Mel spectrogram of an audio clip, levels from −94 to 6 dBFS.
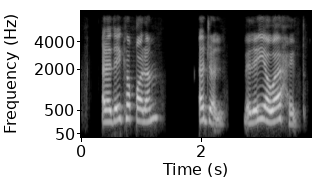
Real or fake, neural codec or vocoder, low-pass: fake; autoencoder, 48 kHz, 128 numbers a frame, DAC-VAE, trained on Japanese speech; 7.2 kHz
